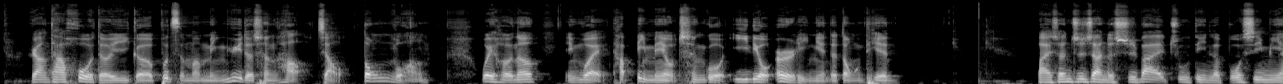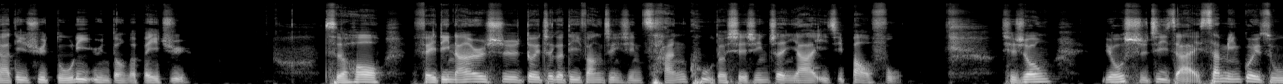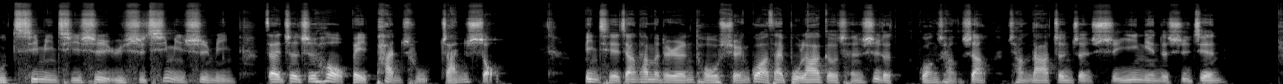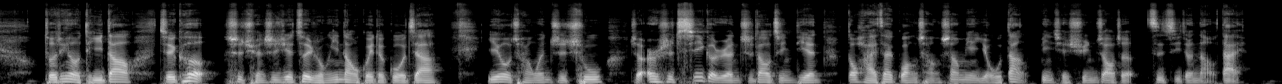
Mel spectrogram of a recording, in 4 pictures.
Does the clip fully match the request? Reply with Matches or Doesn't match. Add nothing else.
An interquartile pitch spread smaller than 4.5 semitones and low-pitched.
Matches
